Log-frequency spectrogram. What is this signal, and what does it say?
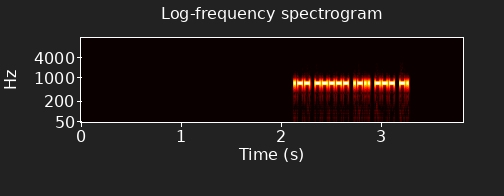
Morse code, heard as a keyed tone, about 65 wpm, 700 Hz. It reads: W0LON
